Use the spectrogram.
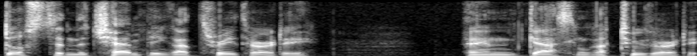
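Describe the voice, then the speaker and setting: His pitch sits in the middle range, typical for a man. Its rise and fall is ordinary. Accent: Irish. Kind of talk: casual podcast conversation.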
